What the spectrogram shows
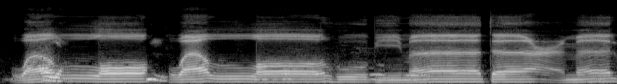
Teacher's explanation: Itu lafaz Allah juga dinaikkan ya pangkal lidahnya.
